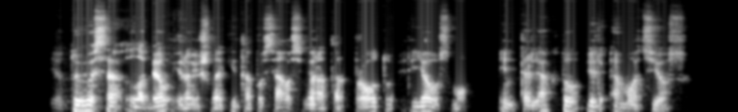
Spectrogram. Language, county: Lithuanian, Marijampolė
